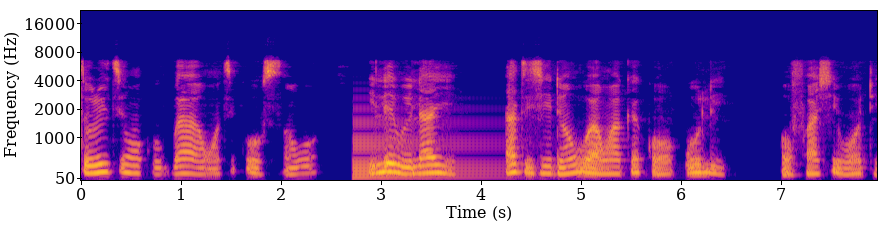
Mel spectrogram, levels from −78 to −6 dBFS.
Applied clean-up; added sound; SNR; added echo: none; Piano; 16 dB; none.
